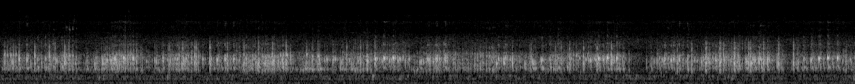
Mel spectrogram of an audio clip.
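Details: Male forest green tree frogs assembled at a spawning site around an egg-bearing female that lays foamy masses; bursts of rapid, rattling croaks pulse in rising and fading waves, dipping briefly before resuming strongly.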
